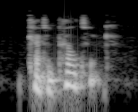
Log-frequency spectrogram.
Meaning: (adjective) Pertaining to a catapult or catapults; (noun) A catapult
- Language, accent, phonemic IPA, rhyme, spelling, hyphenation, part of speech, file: English, Southern England, /ˌkætəˈpɛltɪk/, -ɛltɪk, catapeltic, ca‧ta‧pelt‧ic, adjective / noun, LL-Q1860 (eng)-catapeltic.wav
